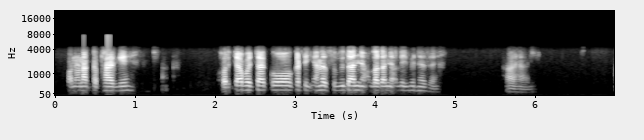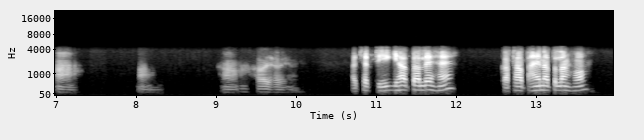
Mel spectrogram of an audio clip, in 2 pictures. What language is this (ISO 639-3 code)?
sat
